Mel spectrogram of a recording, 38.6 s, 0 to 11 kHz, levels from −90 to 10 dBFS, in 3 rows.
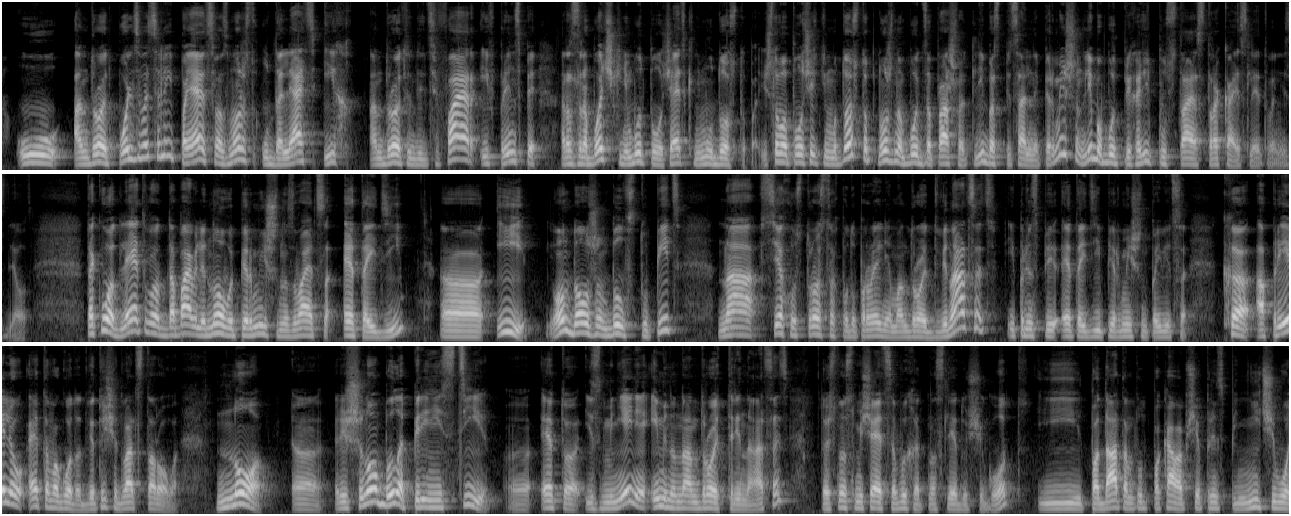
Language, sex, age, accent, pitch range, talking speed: Russian, male, 20-39, native, 120-165 Hz, 155 wpm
